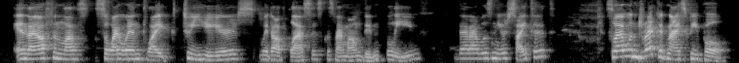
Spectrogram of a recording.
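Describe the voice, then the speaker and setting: Woman with a Portuguese accent, medium pitch, bright, sharp tone, lively intonation and a fairly slow pace. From Portugal. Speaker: young adult novelist. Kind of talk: casual interview chat.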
